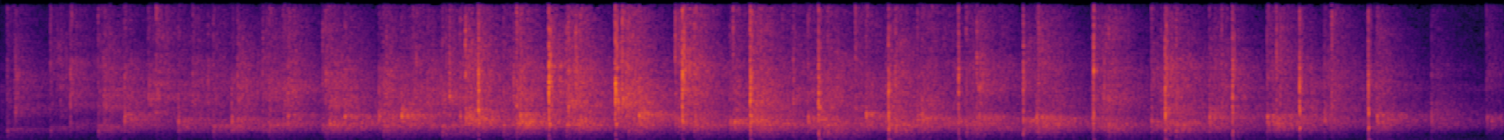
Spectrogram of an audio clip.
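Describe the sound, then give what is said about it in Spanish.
An audience at a Bible teaching applauds steadily for the Eternal (God), a dense wash of many hands clapping with sharper individual claps popping out at a fairly regular rhythm, holding an even level throughout with no clear voices. “Un aplauso, por favor, al Eterno.”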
